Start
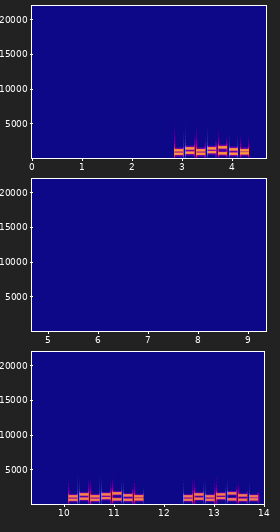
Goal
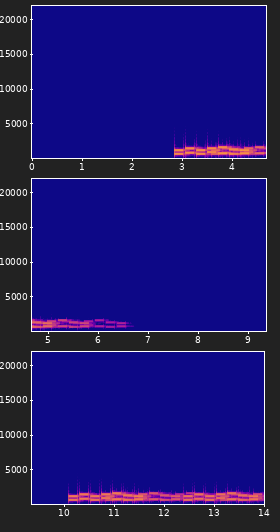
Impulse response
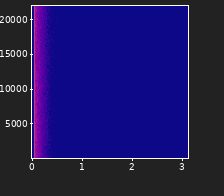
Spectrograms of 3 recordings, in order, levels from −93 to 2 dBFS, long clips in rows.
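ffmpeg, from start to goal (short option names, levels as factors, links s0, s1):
-filter_complex "[0:a]aecho=1:1:738|1476|2214:0.299|0.0776|0.0202,asplit=2[s0][s1];[1:a]atrim=start_sample=2205[s2];[s1][s2]afir=irnorm=-1:irlink=0,volume=0.944[s3];[s0][s3]amix=inputs=2:normalize=0,volume=0.473"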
